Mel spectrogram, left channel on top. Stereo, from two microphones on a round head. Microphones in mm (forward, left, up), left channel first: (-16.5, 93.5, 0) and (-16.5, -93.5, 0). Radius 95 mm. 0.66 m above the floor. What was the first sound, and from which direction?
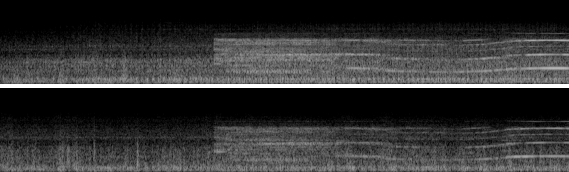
A squeak, 60° left (ahead or behind).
